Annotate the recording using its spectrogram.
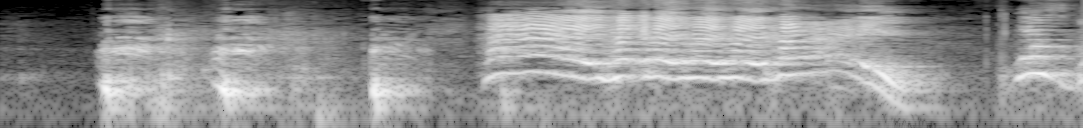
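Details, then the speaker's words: Acted coworker coughing in a short comedy skit: three short, forceful coughs, then a long drawn-out voiced groan and another burst of coughs in a small room. "um finally you're not because you doing too too too much coughing over there you need to back on away from me because you spreading germs"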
